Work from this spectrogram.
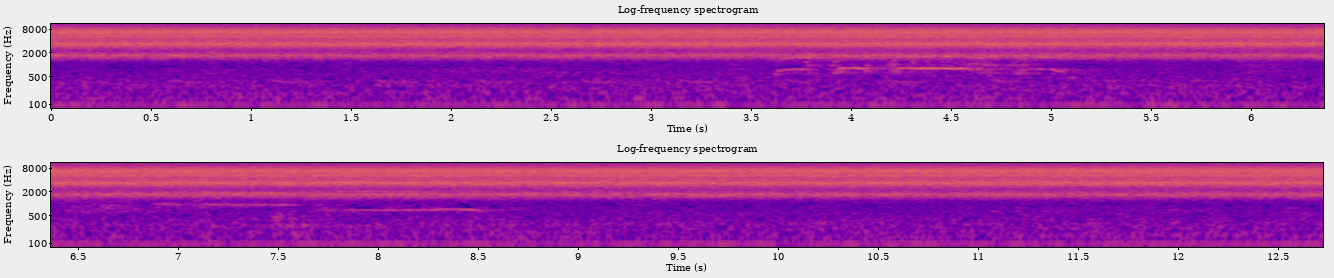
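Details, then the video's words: Cicadas droning in a continuous high-pitched metallic hiss, while two short, faint, whistled notes from another creature break through in the middle. "เสียงจักจั่น Cicada sound"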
